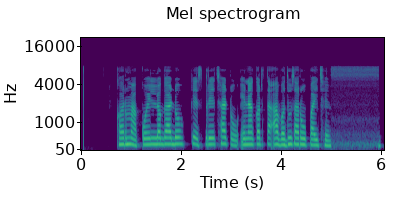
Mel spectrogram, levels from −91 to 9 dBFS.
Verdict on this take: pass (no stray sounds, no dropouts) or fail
pass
